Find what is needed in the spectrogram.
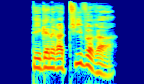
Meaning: inflection of degenerativ: 1. strong/mixed nominative masculine singular comparative degree 2. strong genitive/dative feminine singular comparative degree 3. strong genitive plural comparative degree
- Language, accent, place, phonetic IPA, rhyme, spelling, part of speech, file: German, Germany, Berlin, [deɡeneʁaˈtiːvəʁɐ], -iːvəʁɐ, degenerativerer, adjective, De-degenerativerer.ogg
